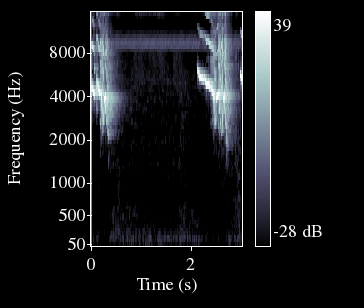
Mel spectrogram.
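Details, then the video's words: White-rumped shama singing to provoke rival shamas: a loud, harsh high burst, nearly two seconds of quiet, then a descending clear whistle merging into a scratchy rich phrase. "Pancingan Kacer Ini - Kacer Jenis Apapun Gak Kuat Nahan Emosinya"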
